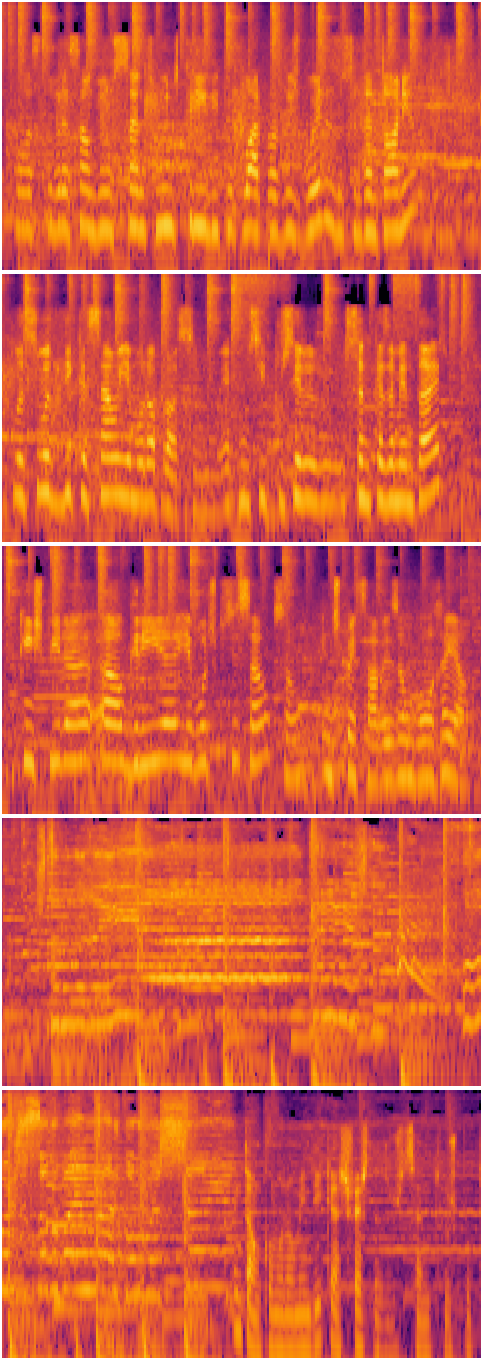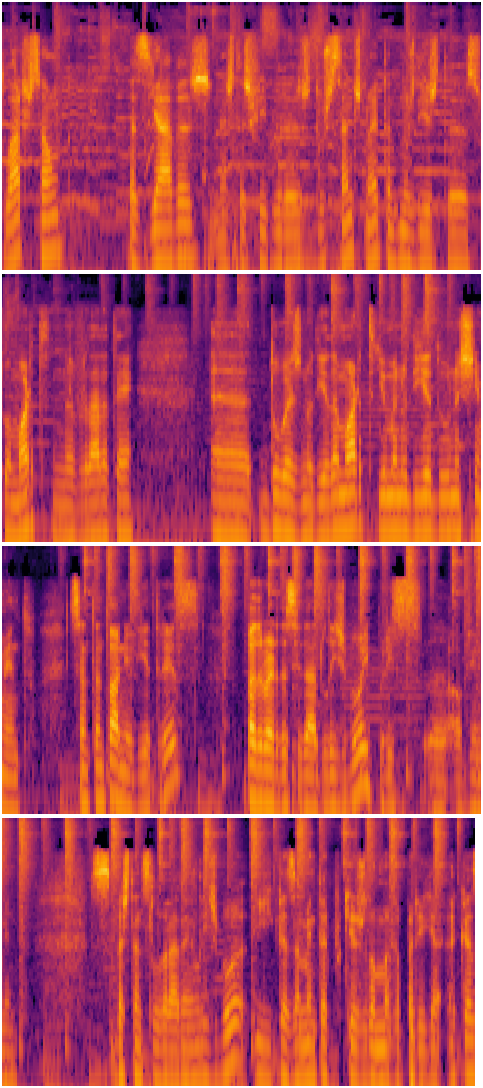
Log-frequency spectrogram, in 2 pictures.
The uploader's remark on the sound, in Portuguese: Gravado à mesa, em pleno mês de Junho, nos Santos Populares em Lisboa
